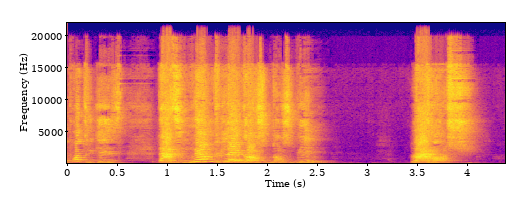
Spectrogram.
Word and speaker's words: Lagos: Lahos. Lahos, that's the correct pronunciation.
